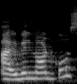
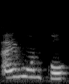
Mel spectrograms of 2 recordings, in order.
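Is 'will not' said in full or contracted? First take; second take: full; contracted. First: Will and not are said as two full words. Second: Will and not are joined into one short word. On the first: "I will use" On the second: "Sometimes I will choose"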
